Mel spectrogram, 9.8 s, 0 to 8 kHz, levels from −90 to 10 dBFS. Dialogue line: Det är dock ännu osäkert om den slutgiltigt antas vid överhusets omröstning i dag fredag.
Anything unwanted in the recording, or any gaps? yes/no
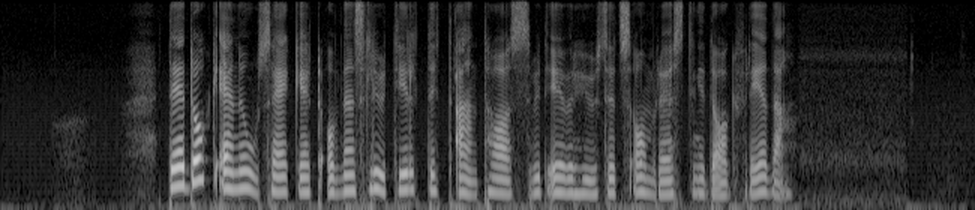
no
